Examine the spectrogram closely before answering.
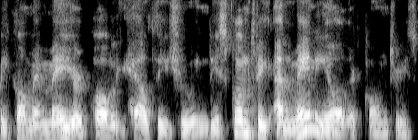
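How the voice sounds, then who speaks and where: A man speaks with a Spanish accent. His tone is dark and mellow, and his intonation is lively. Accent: Spanish accent, noticeable. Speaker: physician presenter. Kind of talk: lecture.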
